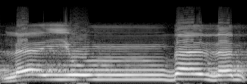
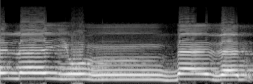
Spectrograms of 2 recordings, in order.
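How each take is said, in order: No difference in how they are said.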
